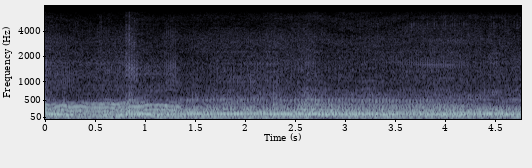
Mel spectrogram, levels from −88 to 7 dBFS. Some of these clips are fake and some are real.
real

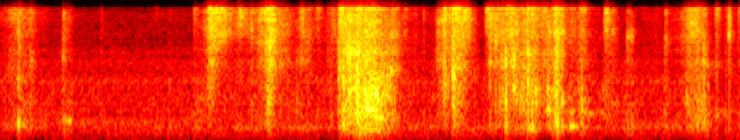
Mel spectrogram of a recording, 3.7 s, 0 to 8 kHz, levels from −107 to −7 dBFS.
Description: fake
